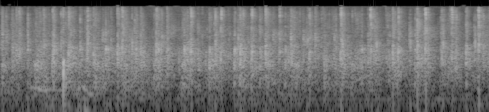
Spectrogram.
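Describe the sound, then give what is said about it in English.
An audience claps for the Lord in a dense, sustained burst of applause filling the whole stretch, many hands at once creating a steady, crackling wash of sound with no speech. “Come on, give the Lord a clap.”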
